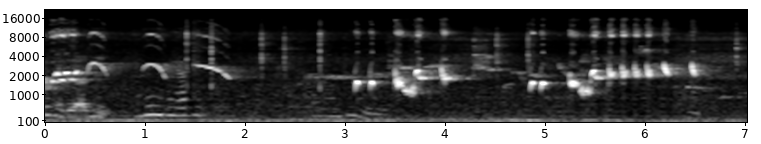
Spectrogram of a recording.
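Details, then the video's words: White-rumped shama of the Medan type, singing vigorously with a full repertoire before a contest: looping whistled notes, downslurred calls, then a fast run of sharp, ringing chips and trills repeated rapidly over several seconds. "murai batu medan gacor siap ikut lomba || murai batu gacor full isian"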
